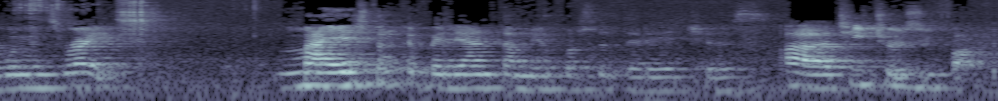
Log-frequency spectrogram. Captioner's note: speaking spanish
